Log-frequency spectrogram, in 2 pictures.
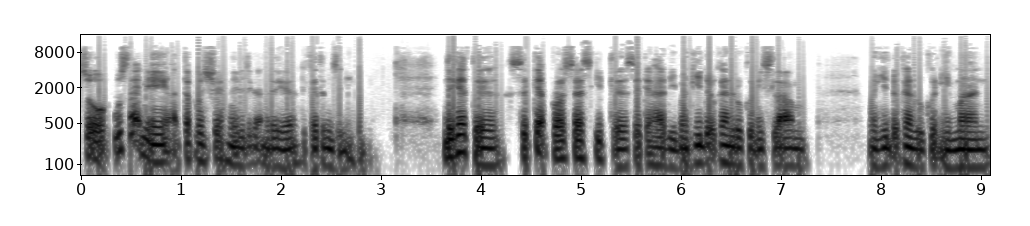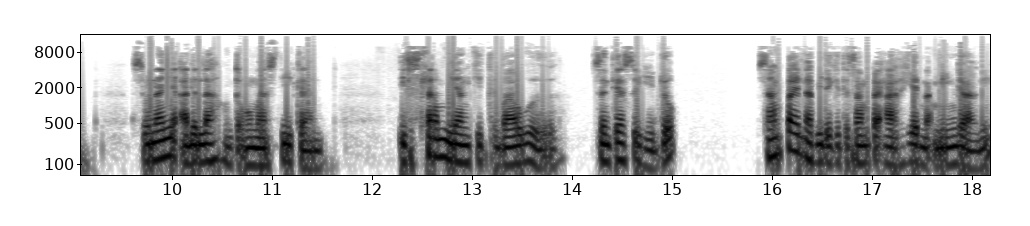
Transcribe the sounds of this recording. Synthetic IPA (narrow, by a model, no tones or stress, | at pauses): so̰usaʔ̪̚nia̰t̪awpʊnʃɛhnidid͡ʒaka̰ʔ̪̚nəɾajədiəkat̪əmənsini | diəkat̪əsət̪iapːɾo̰sɛskit̪ʰəsət̪ia̰ʔ̚haɾiməŋɦidʊ̰p̚kanɾukʊnisla̰mː | əŋɦidʊp̚kanɾukʊnʔḭmãn | səbənarɲaʔadalahunt̪ʊ̰k̚mə̃mast̪ikan | islamjaŋkit̪əbawə | sənt̪iasəɦidʊp̚ | sampajlahbiləkit̪əsampajʔaɦɪrna̰ʔməniŋɡalni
